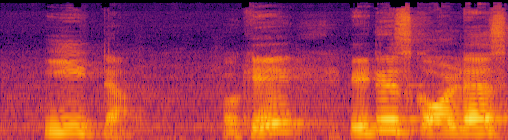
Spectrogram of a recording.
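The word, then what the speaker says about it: η: लेग बड़ा होगा, ईटा, इसको प्रोनाउंस करवाएंगे ईटा।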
